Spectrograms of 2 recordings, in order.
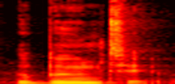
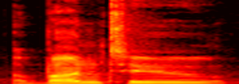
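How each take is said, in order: First: "Ubuntu" as oo-BOON-too, long oo sounds; correct Ubuntu. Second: "Ubuntu" as uh-BUN-too, short u sounds; wrong Ubuntu. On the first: Teaching viewers the right way, oo-BOON-too. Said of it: "close to correct pronunciation here is". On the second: Quoting how people mispronounce it, uh-BUN-too. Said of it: "I've heard it said". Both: Shown as a demonstration.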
